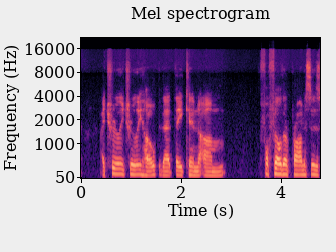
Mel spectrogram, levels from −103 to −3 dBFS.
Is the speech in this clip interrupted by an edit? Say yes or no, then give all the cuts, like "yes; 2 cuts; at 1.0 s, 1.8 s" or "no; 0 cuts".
no; 0 cuts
